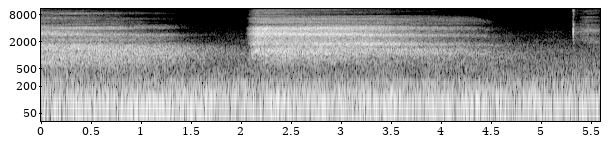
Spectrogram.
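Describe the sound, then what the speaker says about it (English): A long, hissing ujjayi breath drawn through the mouth with a throaty rasp, rising in the middle and fading out. Nobody speaks; quiet and close. "we're going to breathe in and out of our mouth so we can learn how to do it"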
